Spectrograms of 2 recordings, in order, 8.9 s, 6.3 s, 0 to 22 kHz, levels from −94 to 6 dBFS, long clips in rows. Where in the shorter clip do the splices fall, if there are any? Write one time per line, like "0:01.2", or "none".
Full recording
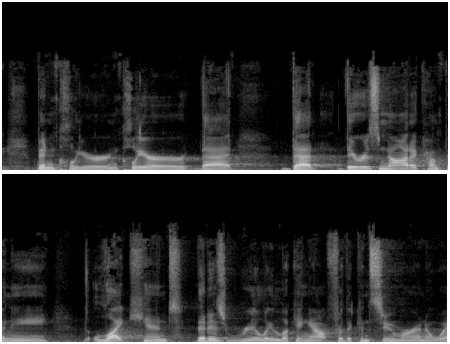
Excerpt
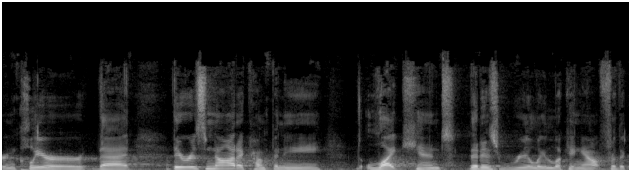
0:01.5

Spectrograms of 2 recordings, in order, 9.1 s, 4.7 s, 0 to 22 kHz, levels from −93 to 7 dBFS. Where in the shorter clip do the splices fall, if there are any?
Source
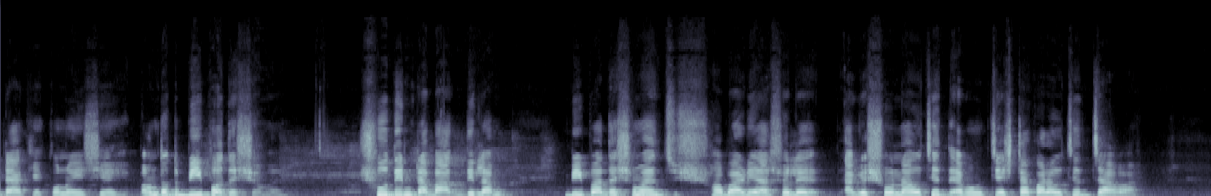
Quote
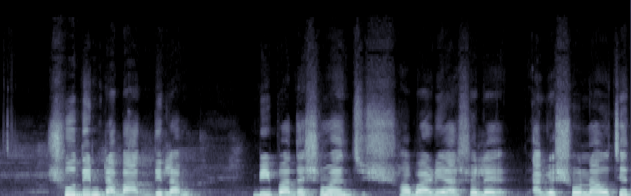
none

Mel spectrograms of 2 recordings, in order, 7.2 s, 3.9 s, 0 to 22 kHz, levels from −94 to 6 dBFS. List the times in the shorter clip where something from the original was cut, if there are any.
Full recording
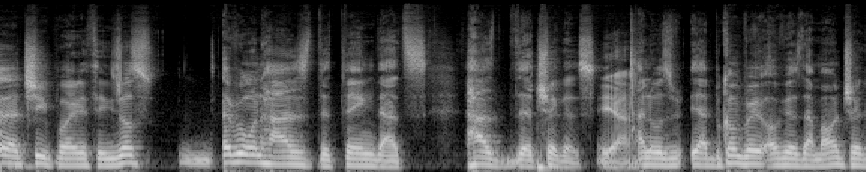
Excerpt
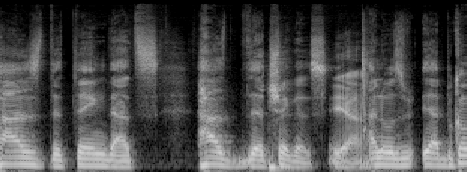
none

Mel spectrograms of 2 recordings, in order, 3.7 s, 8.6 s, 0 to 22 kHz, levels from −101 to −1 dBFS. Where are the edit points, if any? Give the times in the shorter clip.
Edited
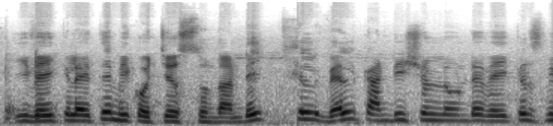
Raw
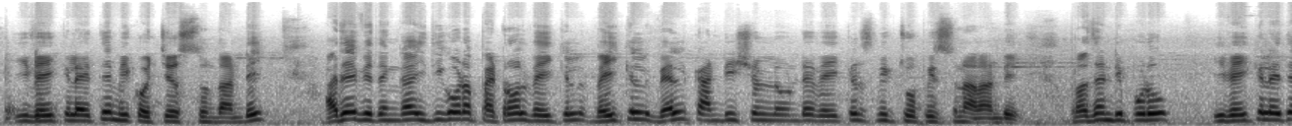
0:01.9

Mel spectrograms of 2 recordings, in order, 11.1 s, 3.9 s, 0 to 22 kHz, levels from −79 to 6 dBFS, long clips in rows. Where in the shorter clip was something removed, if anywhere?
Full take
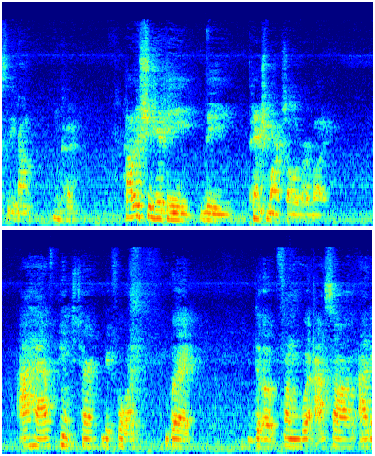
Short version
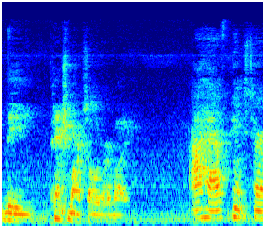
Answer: none

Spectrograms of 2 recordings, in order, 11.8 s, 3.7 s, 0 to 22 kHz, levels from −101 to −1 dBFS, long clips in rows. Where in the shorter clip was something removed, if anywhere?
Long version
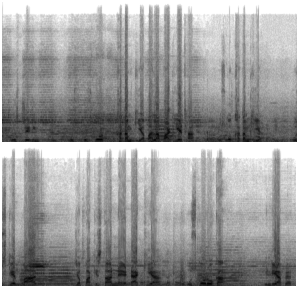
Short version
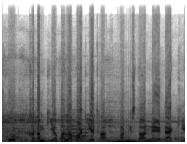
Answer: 0:02.3

